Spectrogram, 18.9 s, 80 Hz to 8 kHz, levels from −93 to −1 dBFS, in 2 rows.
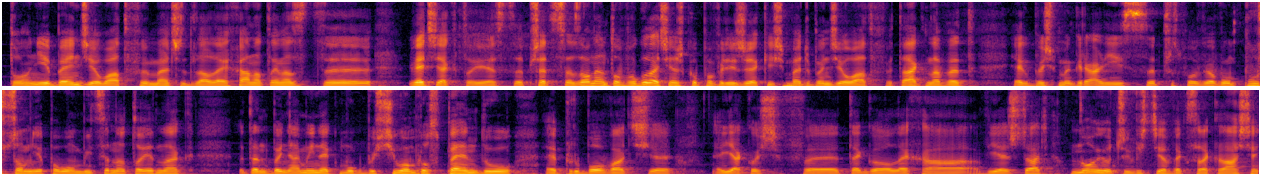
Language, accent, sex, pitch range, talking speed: Polish, native, male, 110-135 Hz, 160 wpm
